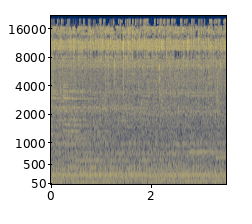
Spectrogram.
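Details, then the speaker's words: Suzuki 9.9hp outboard idling with slightly uneven beat and faint stumble: misfire from Techron Marine fuel stabilizer (half ounce in 5 gallons) gunking spark plugs, worsened by idle trolling; improving on clean fuel, later fixed with clean fuel and clean plugs. "But I think what made it worse, it was just, I was just doing idle speed, trolling most of the time. So that stuff didn't get enough heat to burn all that lubricant."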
